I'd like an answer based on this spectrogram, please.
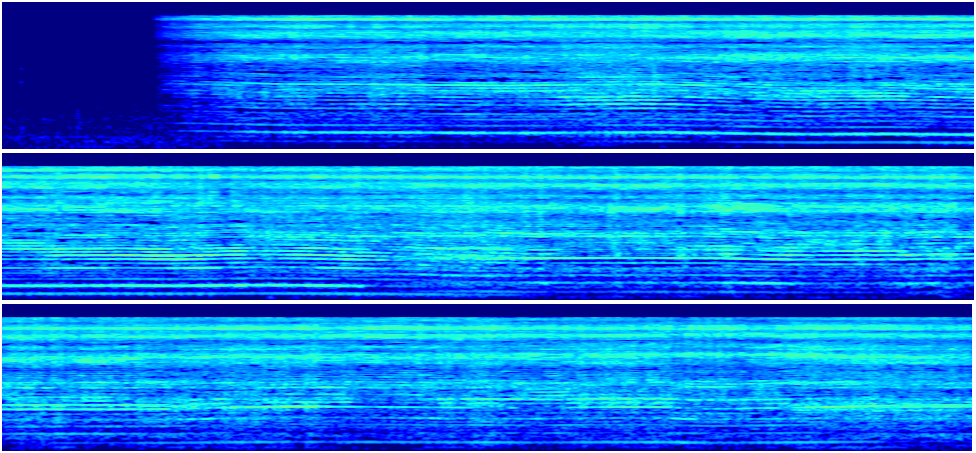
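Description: Handheld rotary tool's motor whining as its small abrasive cut-off disc grinds a slot through a steel ring, with a hissing grind over the whine. It starts suddenly about a second in, and its pitch sags and recovers slightly as the load on the disc changes.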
